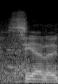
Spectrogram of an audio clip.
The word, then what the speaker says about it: Cielo: same menu but at scale how do you pronounce the name of the dining room cielo dining room which um lovely we're near a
